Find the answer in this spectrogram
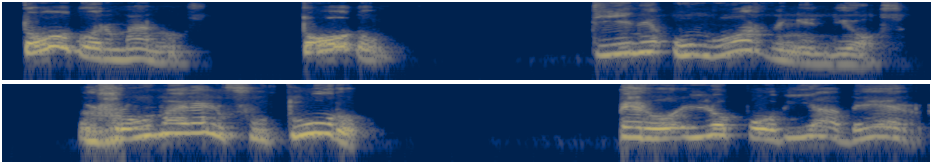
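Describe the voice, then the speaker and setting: A woman's voice: on the high side, mellow, breathy edge. A woman preacher delivering a Sunday sermon in a church, with an emphatic, repetitive cadence, often addressing the congregation as brethren. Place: church in Montreal.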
